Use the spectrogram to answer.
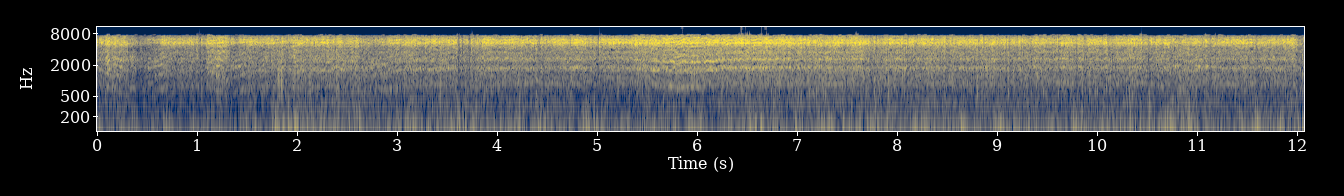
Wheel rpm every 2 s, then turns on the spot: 130, 180, 230, 230, 240, 230.
none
